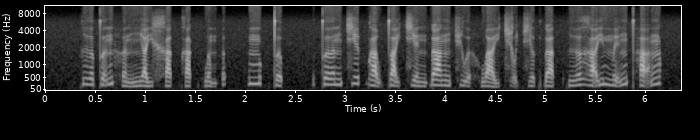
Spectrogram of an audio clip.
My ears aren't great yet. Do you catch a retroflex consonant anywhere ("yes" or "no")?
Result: no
